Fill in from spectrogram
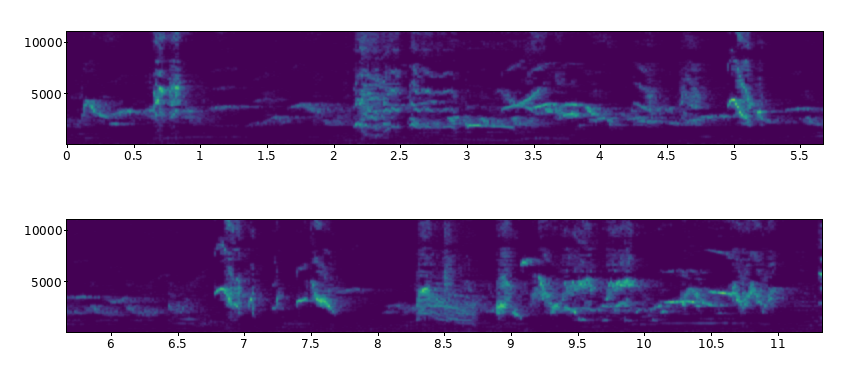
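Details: Oriental magpie-robin in full, vigorous song: dense, high bursts of varied whistles, chirps and scratchy trills, delivered in quick phrases broken by brief pauses.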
